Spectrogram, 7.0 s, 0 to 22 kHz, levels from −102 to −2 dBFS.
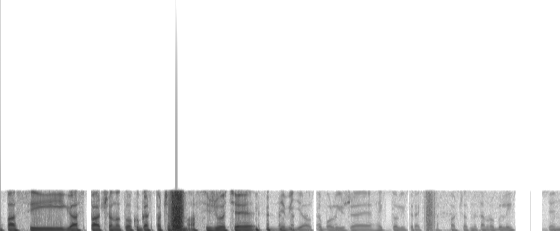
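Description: The whole clip carries Dialogic VOX ADPCM coding: the speech is squeezed into 4-bit steps, which leaves a plainly audible gritty hiss trailing every syllable, and nothing survives above about 3.8 kHz. That band edge and grain fit a 32 kbps, 8 kHz phone-system file.

From 2.02 to 2.39 s there's a wireless microphone noise hit, where the FM radio link dipped as reflections cancelled each other and the receiver's own noise surged up. You hear it as a quick swish of static laid over the speech for about 0.37 s.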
